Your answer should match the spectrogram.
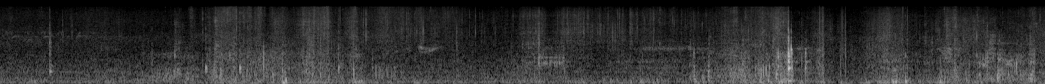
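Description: Black bear moving about the base of a metal ladder tree stand: scattered scrapes, knocks and brush rustling, with a sharp knock about eight seconds in.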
